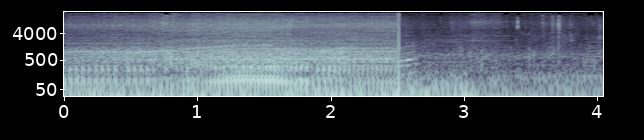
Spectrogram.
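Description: A motorbike engine revs loudly close by on a mountain road near Valparai, a rising throaty drone that cuts off abruptly midway into quieter road noise, with someone talking over it.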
